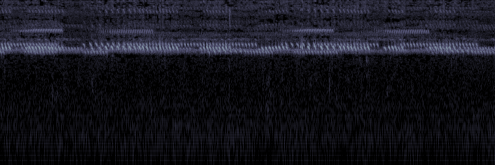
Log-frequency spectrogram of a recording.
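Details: On Aroha Island in New Zealand, crickets call in the evening. A shrill, finely pulsed trill runs continuously, and brief higher tones recur over it about every second.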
